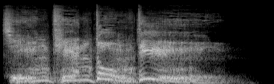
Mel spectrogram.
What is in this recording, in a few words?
Male Dragon Well Played; ▶惊天动地！ ▶An earthshattering play!; zh; 称赞 Well Play; 风暴巨龙迦拉克隆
